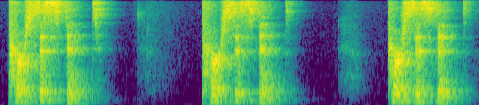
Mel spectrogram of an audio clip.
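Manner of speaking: Persistent slowly with a strongly aspirated P; slow exaggerated Persistent. Shown as a demonstration. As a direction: stretch out Persistent, popping the P. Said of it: "Make it very strong".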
